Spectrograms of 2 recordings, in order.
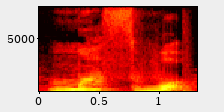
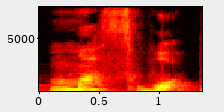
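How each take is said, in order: The two takes are said the same way.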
